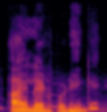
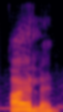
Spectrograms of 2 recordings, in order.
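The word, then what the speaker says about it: island: this IS एंड आयरलैंड इस मुए silent होता है तो इसे इस लैंड पढ़कर आयरलैंड आयरलैंड आयरलैंड का मतलब होता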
